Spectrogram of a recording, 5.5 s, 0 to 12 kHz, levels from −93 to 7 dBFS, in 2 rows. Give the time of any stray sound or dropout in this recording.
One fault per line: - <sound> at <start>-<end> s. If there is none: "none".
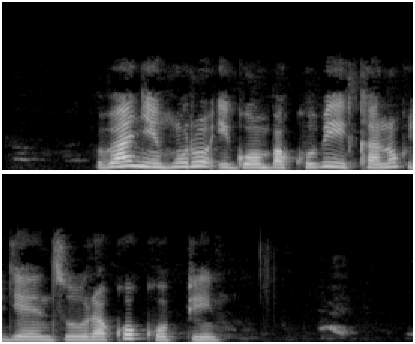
none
